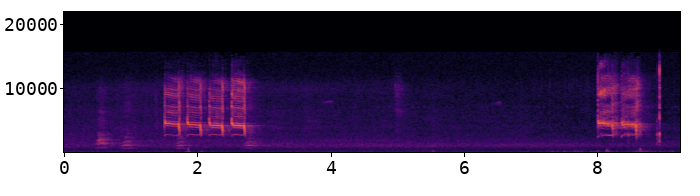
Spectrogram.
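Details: An Australian Magpie-lark (Peewee) gives two bursts of loud, ringing, rapidly repeated metallic notes, several seconds apart, with a dog barking in the background.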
